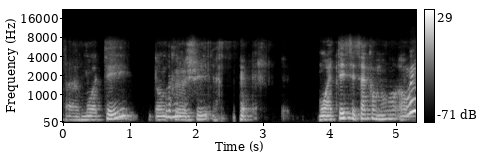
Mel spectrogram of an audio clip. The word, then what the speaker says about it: Moaté: suis Moité, c'est ça comment on Oui, c'est prononce son nom?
